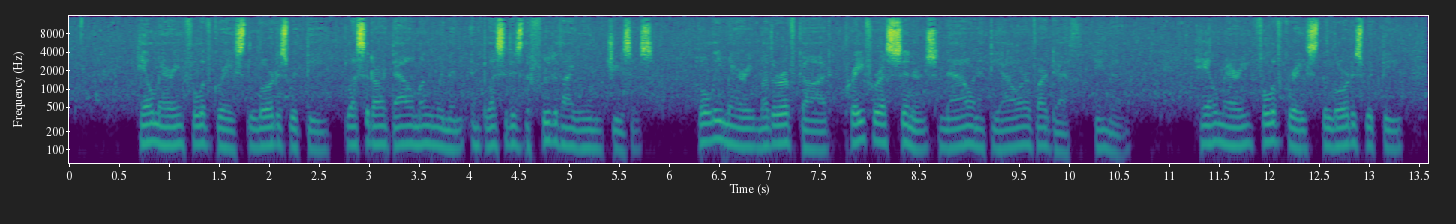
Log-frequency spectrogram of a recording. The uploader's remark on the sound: babbling brook, water stream, creek sounds - the gentle sounds of moving waters are here to bring you a natural sense of calm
